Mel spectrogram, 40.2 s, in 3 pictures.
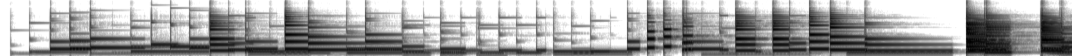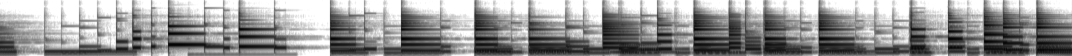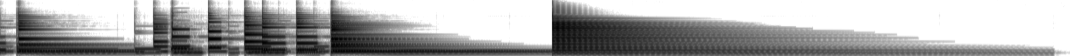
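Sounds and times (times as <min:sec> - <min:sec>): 
Wurlitzer electric piano: 0:00.3 - 0:38.8.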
